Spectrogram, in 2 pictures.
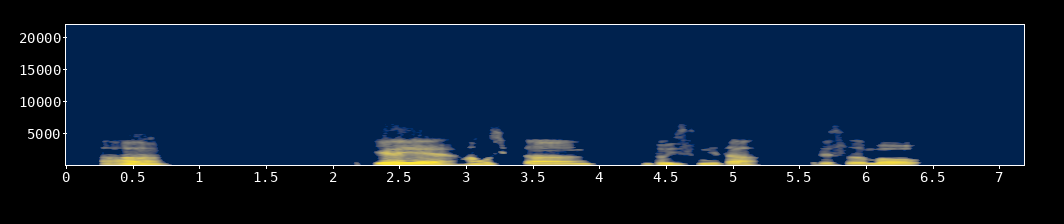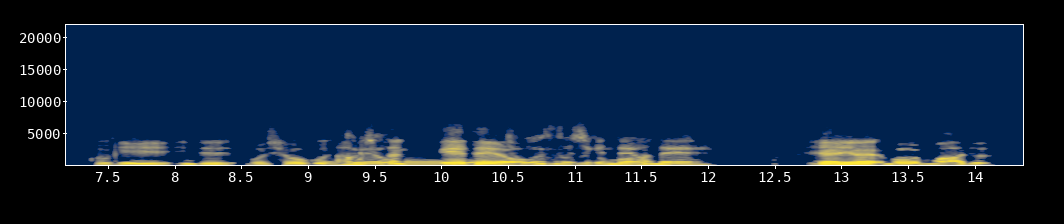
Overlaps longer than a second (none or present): present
